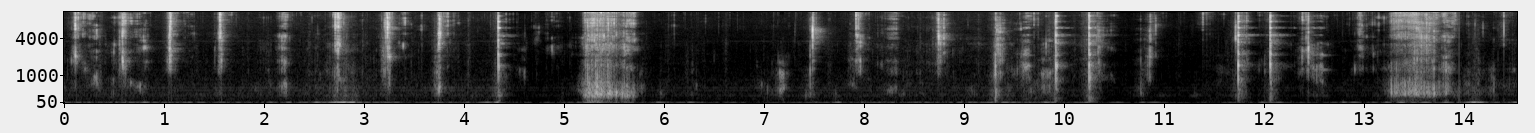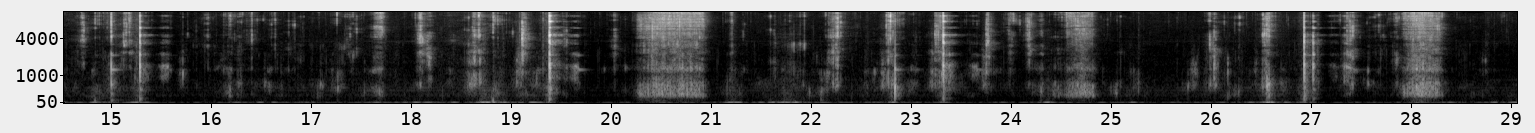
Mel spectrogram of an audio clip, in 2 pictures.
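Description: Close-up eating sounds of a person crunching and chewing Fruity Pebbles cereal in milk: many small crisp crunches, with four louder slurps from the spoon, each under a second long, spread through the stretch.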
